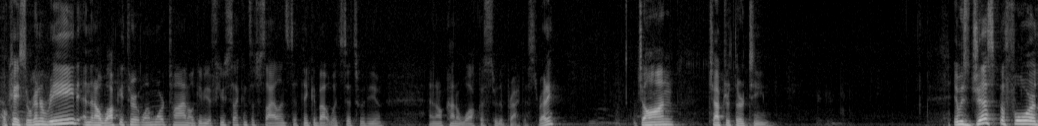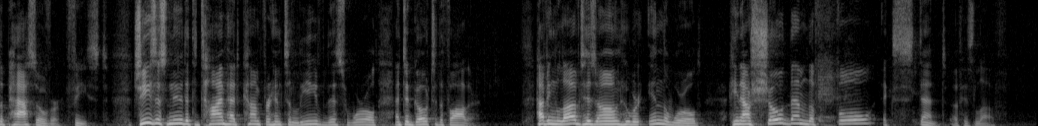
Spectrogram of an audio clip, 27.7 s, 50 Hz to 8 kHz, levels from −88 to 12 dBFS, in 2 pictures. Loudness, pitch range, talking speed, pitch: -26 LUFS, 125-190 Hz, 195 wpm, 155 Hz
